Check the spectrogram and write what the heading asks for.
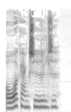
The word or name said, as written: overgangsydelse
